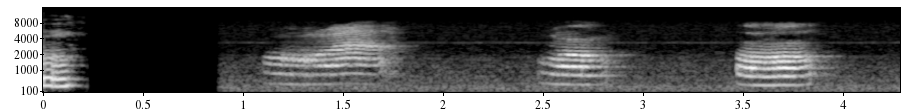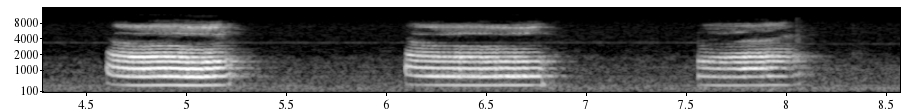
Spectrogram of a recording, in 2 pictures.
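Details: A cat meows repeatedly, about seven short-to-medium calls with rich, nasal tone, some sharply clipped and others held longer, over a low steady indoor hum.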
